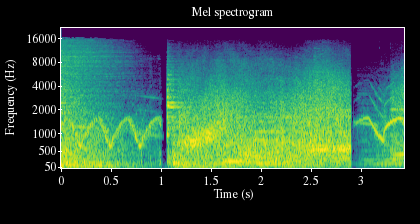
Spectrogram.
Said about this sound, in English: Georgetown, Kentucky. The shriek of sirens on the quiet night warns the countryside a high-speed pursuit is in progress. These two police cars are following a speeder, but what started out as a simple car stop has turned into a chase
